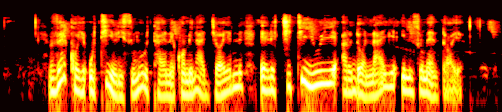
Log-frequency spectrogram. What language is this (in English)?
Esperanto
